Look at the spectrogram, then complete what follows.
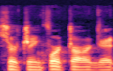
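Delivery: mechanical, robotic droid-like voice. Describing a large droid stomping around searching for target: droid voice. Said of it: "in that droid kind of voice".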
